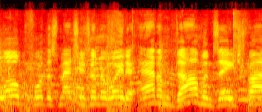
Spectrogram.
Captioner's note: crowd cheering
